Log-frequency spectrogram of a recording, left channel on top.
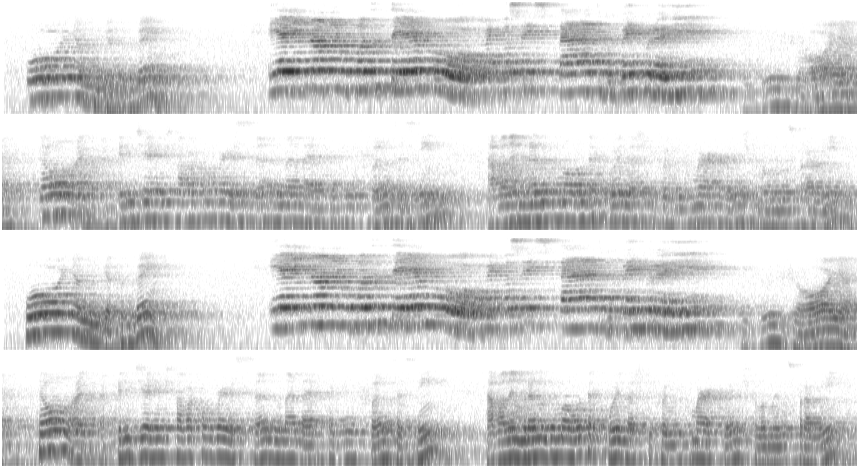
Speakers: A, on the right (about 80°); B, on the left (about 55°).
A: Oi, minha amiga, tudo bem?
B: E aí, meu amigo, quanto tempo? Como é que você está? Tudo bem por aí?
A: Tudo jóia. Então, a- aquele dia a gente estava conversando, né, da época de infância, assim, tava lembrando de uma outra coisa, acho que foi muito marcante, pelo menos para mim,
